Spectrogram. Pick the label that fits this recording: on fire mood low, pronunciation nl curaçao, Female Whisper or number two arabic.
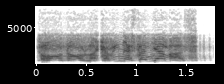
on fire mood low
